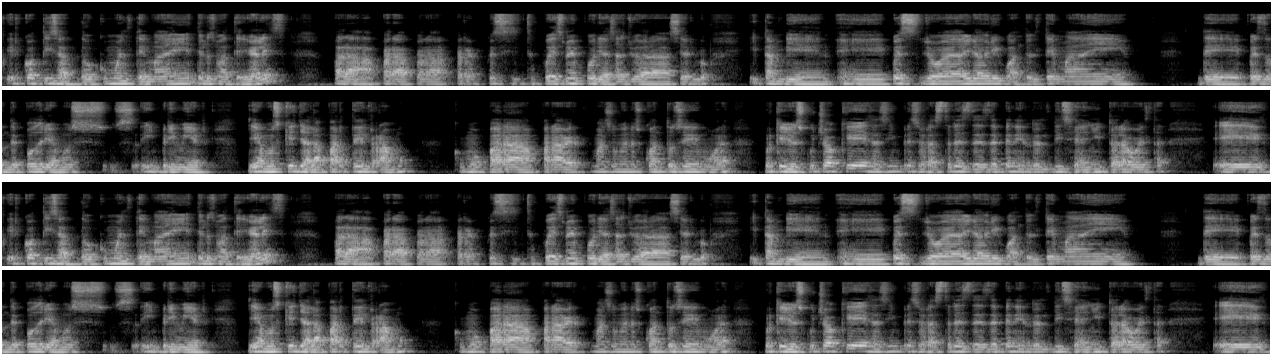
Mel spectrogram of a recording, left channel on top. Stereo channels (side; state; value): both; identical; correlation 1.00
